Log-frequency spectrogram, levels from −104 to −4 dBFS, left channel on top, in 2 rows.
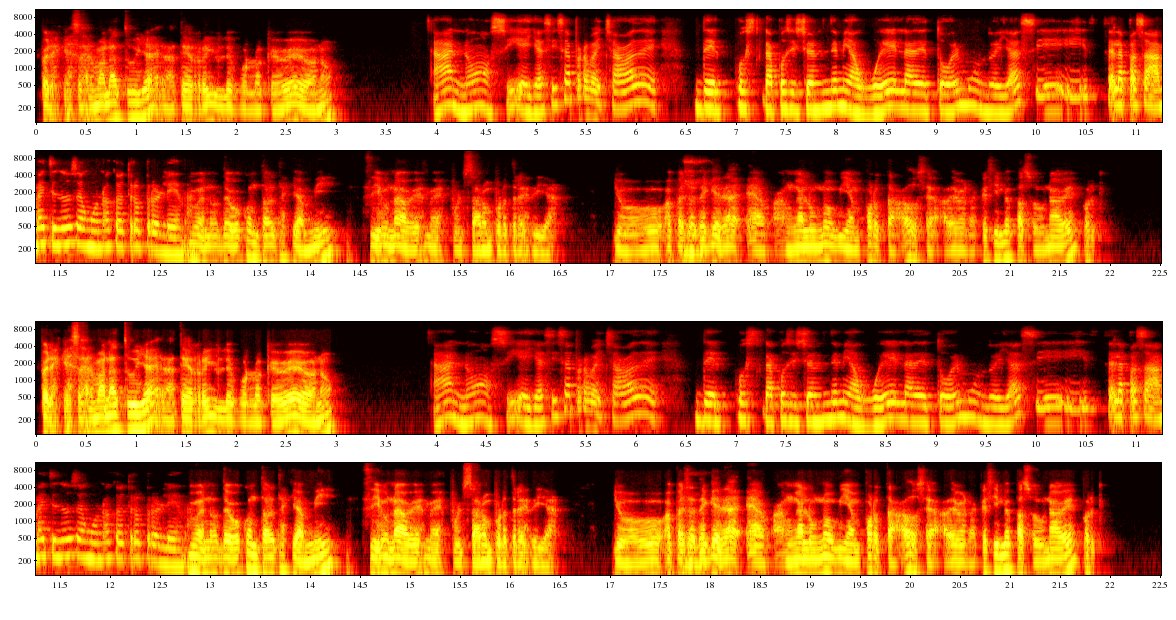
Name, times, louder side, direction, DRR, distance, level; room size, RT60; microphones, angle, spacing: voice 1, 0.1-3.0 12.8-14.3 14.6-16.5 17.0-21.9, right 4 dB, 75° right, 0.6 m, -28 dB
voice 2, 4.0-6.2 6.6-12.9 17.7-18.0, left 3 dB, 50° left, 0.8 m, -32 dB
6.6 x 4.5 x 5.1 m
head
